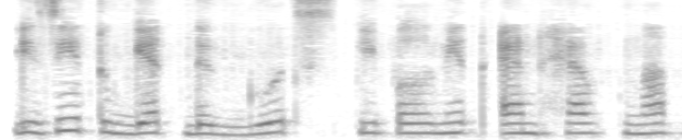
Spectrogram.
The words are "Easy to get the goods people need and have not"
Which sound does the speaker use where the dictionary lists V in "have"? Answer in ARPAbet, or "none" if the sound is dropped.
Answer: P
